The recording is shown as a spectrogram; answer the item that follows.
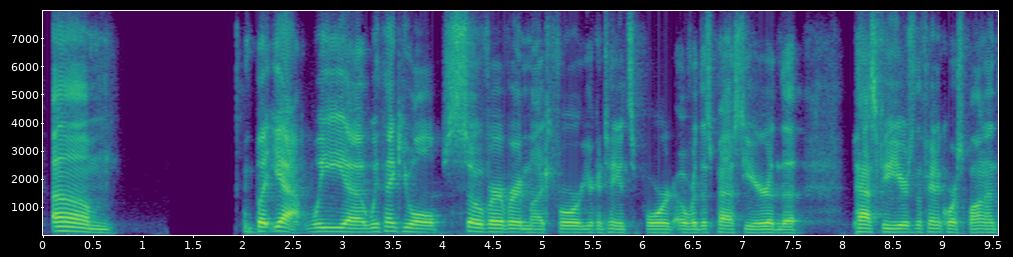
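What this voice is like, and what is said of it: Hoarse, strained, fading voice. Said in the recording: “losing my voice, from coughing”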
